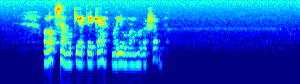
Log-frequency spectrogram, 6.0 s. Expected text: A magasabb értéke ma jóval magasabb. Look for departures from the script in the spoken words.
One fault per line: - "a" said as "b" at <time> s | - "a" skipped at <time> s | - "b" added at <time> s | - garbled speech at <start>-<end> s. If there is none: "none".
- "magasabb" said as "lapszámok" at 0.9 s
